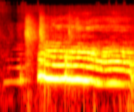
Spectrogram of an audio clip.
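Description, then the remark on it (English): A female dog lets out a single drawn-out howl, loud, holding a steady wavering pitch for over a second after a brief whiny start. “There's Bailey again. She's telling you need to go.”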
